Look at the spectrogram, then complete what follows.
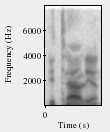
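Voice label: "Italian", English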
